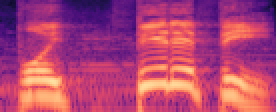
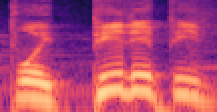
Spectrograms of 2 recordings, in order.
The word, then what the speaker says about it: poipiripi: They are poihākena and poipiripi. Poihākena being the kupu that we use for Sydney, as in Sydney, Australia, and poipiripi being the word that we use for Melbourne, down in Victoria.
